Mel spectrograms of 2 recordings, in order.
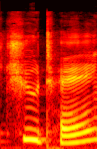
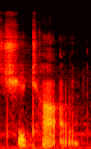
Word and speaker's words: Chu Tong: I think it's Chu Tong. Let me check that name. Tong. Chinese pronunciation. Tong. I was right. It's Tong.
